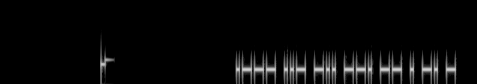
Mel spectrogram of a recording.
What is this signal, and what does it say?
Morse code, heard as a keyed tone, about 40 wpm, 700 Hz. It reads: JUDGMENT
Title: Top 1751-2000 Words 40wpm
